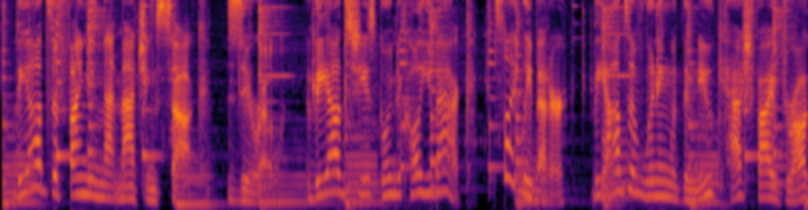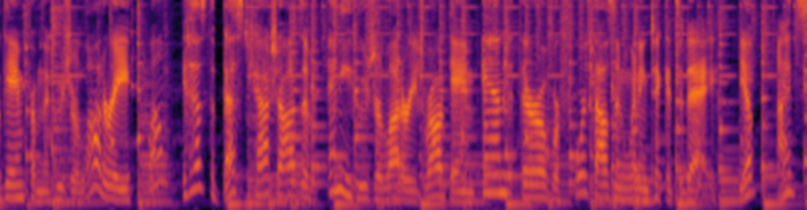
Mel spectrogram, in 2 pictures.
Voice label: Commercial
